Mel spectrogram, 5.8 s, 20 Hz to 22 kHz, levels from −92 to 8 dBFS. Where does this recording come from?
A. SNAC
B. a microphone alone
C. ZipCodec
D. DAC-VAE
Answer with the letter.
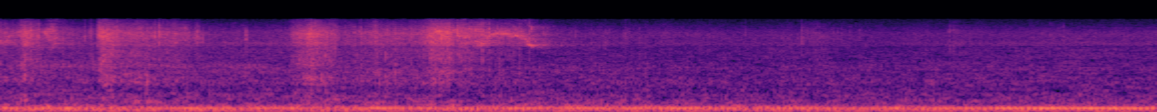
B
